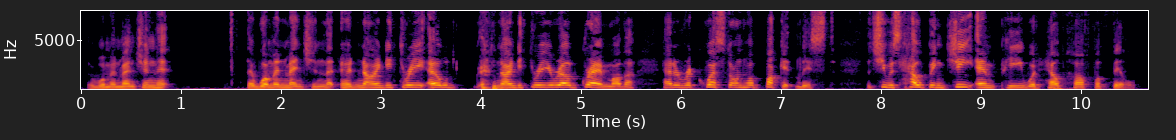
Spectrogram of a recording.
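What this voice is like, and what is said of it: Put-on UK-Australian mixed accent. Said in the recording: “I should probably do a UK accent. ... That was a mixture of, I think, the UK and Australian”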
